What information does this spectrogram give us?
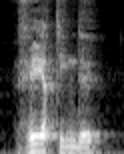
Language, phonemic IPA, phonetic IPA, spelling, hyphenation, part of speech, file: Dutch, /ˈveːrˌtin.də/, [ˈvɪːrˌtin.də], veertiende, veer‧tien‧de, adjective, Nl-veertiende.ogg
- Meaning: fourteenth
